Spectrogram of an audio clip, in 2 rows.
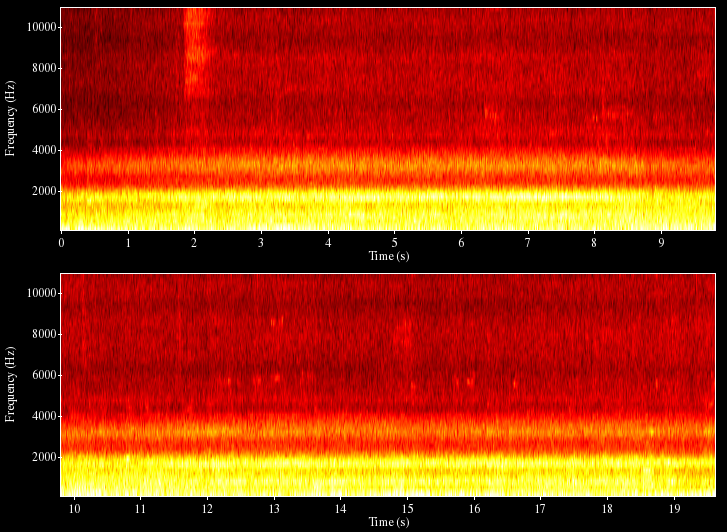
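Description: JR East 209 series 500 commuter train, heard from on board its motor car with GTO-VVVF traction equipment, running at a steady speed. An even rumble of wheels on rail and running gear, with faint steady tones and no rising or falling motor whine.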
